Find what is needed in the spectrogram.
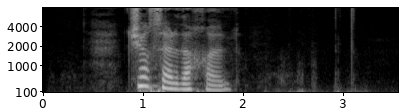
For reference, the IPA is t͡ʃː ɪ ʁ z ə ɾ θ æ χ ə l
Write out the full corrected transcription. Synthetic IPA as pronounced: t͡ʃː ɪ ʁ s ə ɾ ð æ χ ə l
